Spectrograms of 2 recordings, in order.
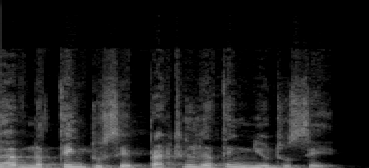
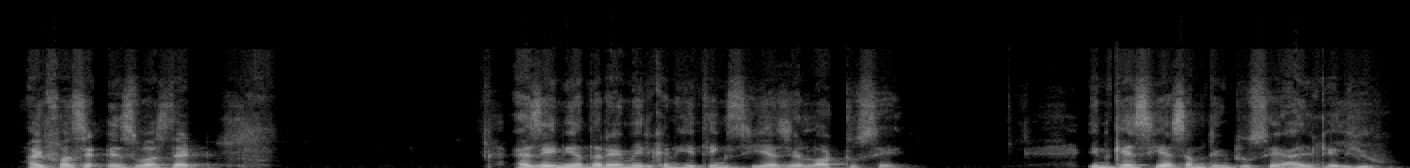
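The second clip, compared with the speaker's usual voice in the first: usual speaking voice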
